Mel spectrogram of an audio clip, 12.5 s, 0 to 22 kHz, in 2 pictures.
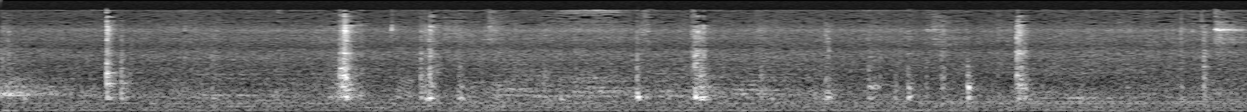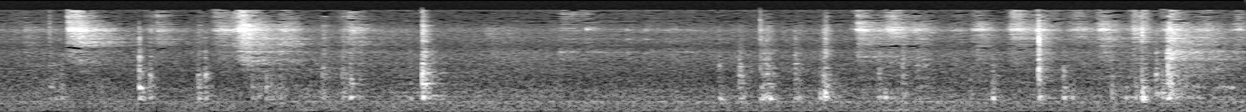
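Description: Scattered light clicks, taps and rustling as a pleated panel air filter is handled and set into the plastic airbox of a 2016 Nissan X-Trail, over a steady low hum.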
